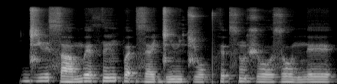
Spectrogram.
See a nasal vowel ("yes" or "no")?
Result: yes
